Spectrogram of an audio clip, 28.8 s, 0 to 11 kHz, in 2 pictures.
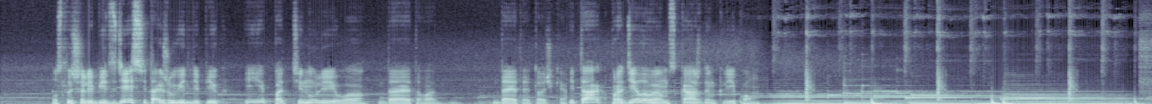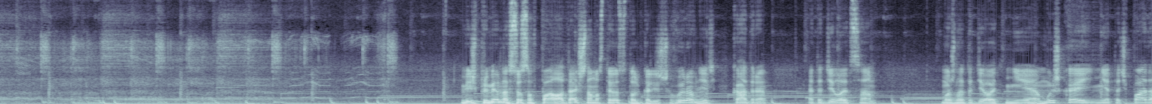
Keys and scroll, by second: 10.0 super+b, 10.2 BackSpace, 14.2 space, 19.3 space.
